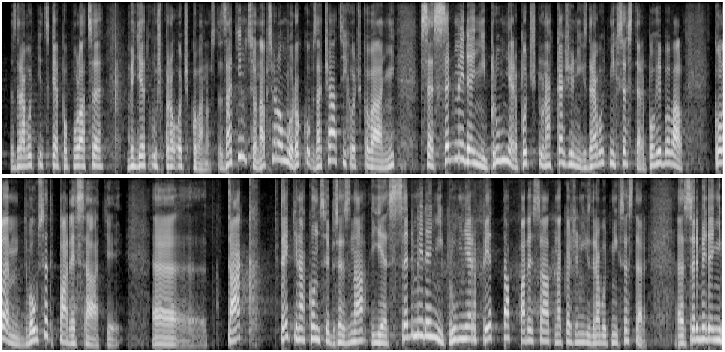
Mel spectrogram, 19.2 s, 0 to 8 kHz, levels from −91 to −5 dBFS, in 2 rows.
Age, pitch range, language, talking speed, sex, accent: 30-49, 130-180 Hz, Czech, 110 wpm, male, native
